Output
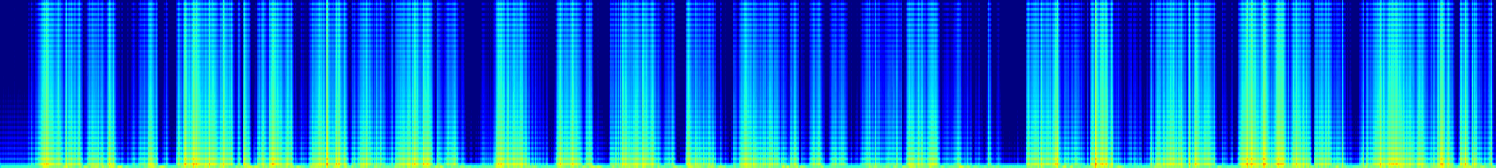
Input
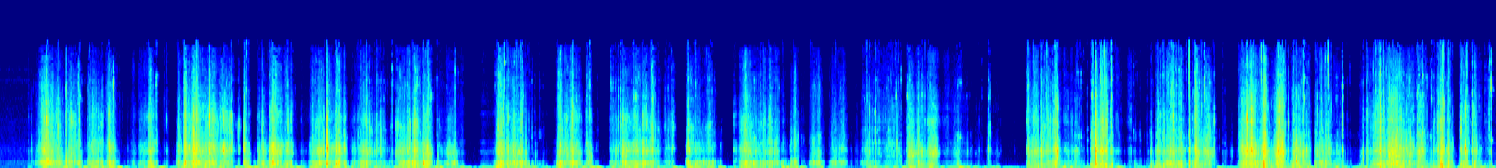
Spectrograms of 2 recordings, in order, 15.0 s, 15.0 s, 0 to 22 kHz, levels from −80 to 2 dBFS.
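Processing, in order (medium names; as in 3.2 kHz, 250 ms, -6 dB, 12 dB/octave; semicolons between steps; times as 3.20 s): sorted samples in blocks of 64 samples; mains buzz 50 Hz, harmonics 9, -46 dBFS -2 dB/octave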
